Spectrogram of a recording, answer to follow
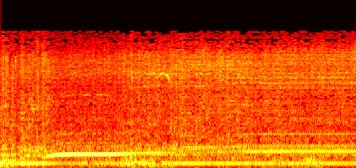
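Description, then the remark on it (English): A truck's engine roars and revs loudly as it comes in fast, the pitch rising and holding steady over a constant, dense rumble of traffic-like noise. “Coming in, nice speed. They bring that in fast.”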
